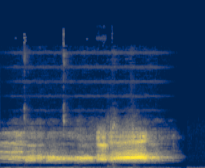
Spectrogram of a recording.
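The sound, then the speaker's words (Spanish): Penitent crows give a single long, harsh, raspy screech that swells louder for a couple of seconds before abruptly cutting off, with no voices alongside. “Cuervos penitentes.”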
